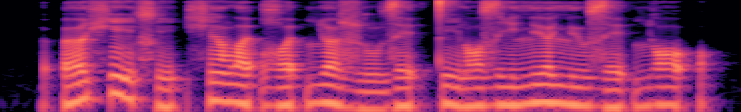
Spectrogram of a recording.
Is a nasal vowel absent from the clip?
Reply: no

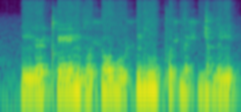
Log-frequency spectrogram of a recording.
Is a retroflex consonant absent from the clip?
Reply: yes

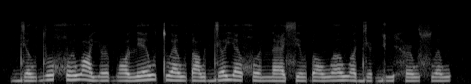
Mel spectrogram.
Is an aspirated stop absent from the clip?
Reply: yes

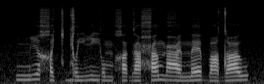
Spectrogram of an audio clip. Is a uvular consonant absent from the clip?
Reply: no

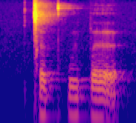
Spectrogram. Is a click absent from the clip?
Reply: no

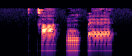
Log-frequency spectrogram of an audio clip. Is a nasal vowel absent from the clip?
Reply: no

